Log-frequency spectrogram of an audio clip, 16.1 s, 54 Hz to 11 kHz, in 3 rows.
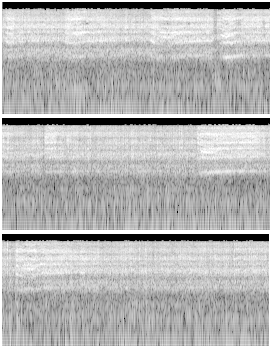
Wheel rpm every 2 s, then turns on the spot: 230, 230, 220, 230, 230, 220, 230, 230.
none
